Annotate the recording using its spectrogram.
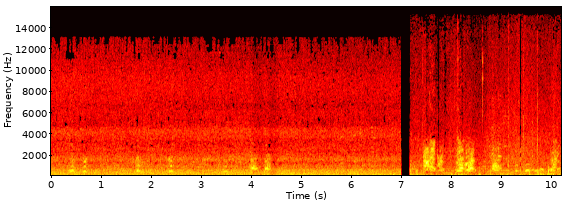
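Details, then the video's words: Welsh Corgi puppies playing with a ball: faint scattered yaps under a steady background hiss, then, after a brief cut, a quick burst of louder, sharp high barks in close succession, with people's voices nearby. "Corgi Puppy Barking"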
